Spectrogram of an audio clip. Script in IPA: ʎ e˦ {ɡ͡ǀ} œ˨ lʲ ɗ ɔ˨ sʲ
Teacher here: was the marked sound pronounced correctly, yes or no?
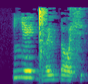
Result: yes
